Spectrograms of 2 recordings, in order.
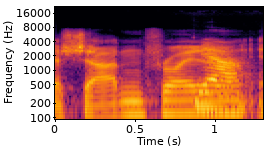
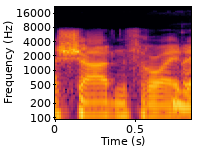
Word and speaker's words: Schadenfreude: I just felt so bad pronouncing it like that. I'm sorry, I can't do it. The German speaker, it hurts so bad. – Pronounce it in the German way. – A Schadenfreude. – There you go.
